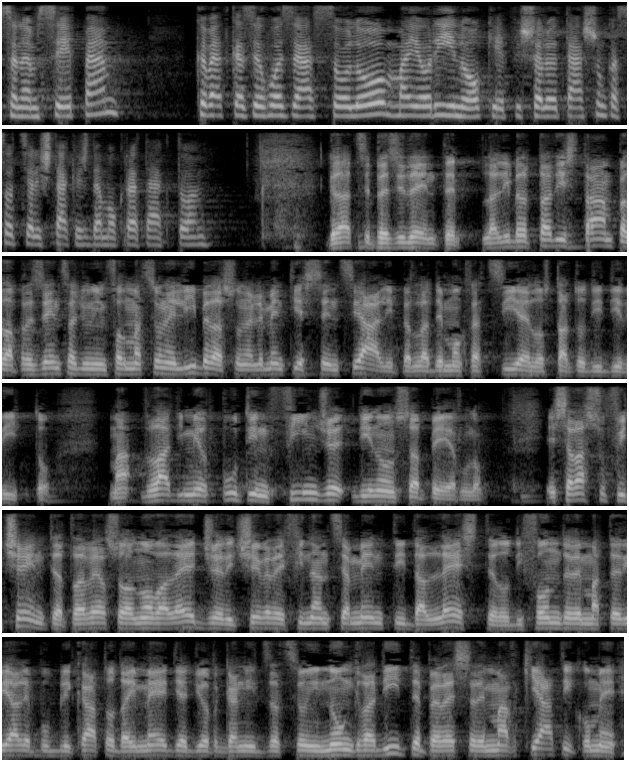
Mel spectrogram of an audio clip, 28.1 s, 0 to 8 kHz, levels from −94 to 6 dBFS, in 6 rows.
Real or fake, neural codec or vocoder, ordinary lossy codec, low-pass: real; none; MP3, 64 kbps; 7.2 kHz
